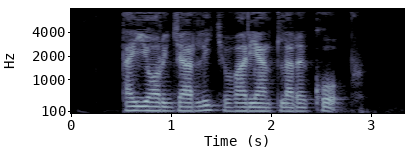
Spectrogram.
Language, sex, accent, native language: Uzbek, male, Toshkent shahri, Uzbek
